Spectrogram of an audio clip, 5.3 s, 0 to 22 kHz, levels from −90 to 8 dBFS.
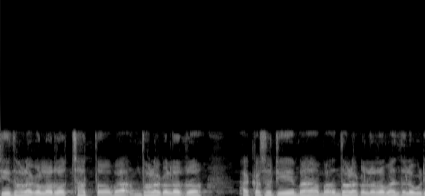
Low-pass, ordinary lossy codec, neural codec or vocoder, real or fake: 7.2 kHz; none; none; real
